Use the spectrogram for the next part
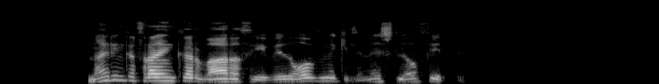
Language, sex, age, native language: Icelandic, male, 30-39, Icelandic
